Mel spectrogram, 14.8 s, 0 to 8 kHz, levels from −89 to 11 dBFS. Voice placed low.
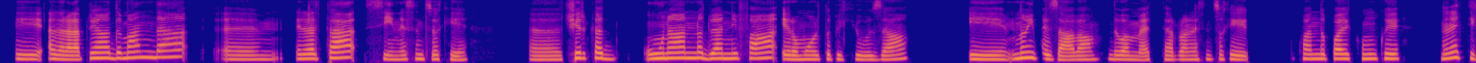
No: high, 215 Hz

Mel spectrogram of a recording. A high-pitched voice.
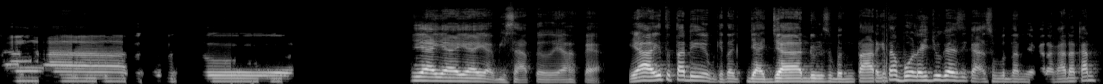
No: medium, 140 Hz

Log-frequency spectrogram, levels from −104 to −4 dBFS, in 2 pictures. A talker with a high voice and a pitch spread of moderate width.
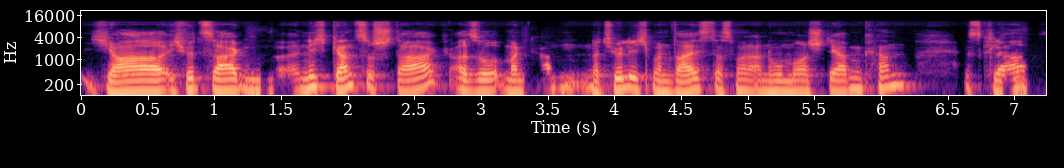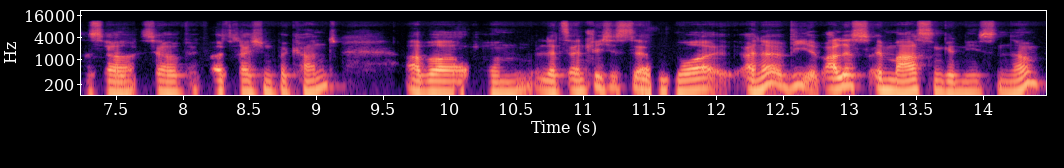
No: low, 135 Hz; average, 3.3 semitones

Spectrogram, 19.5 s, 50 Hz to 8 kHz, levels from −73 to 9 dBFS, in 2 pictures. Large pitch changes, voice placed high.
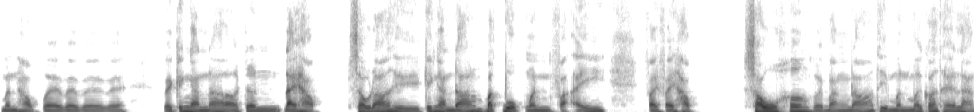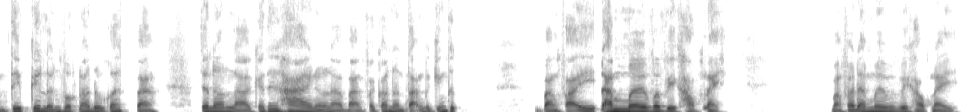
No: wide, 5.7 semitones; low, 125 Hz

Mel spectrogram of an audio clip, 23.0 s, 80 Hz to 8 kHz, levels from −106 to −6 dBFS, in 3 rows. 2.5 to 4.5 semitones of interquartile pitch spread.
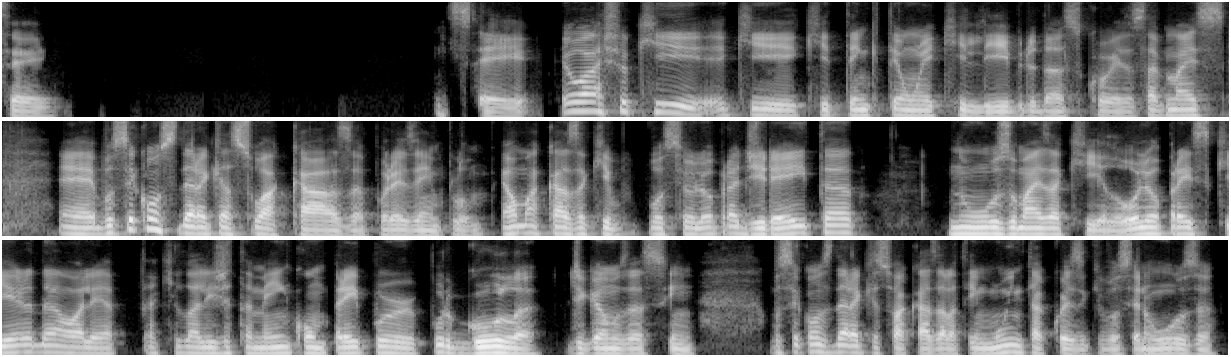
Yes: average, 3.7 semitones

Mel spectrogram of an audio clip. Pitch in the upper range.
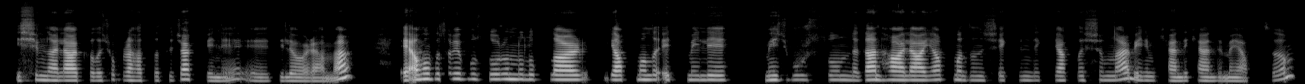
Yes: high, 205 Hz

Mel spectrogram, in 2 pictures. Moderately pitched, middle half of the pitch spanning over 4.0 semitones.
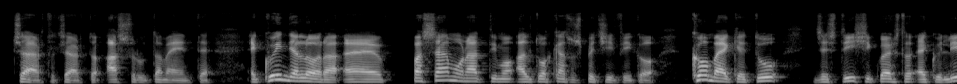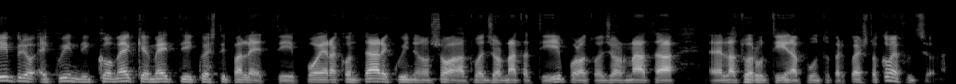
No: low, 115 Hz; average, 4.7 semitones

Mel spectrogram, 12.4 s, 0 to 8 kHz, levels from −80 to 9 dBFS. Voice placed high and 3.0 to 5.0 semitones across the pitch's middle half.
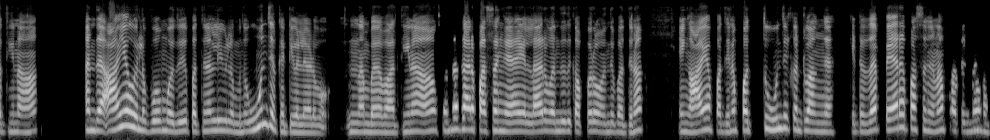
No: high, 200 Hz; narrow, 2.4 semitones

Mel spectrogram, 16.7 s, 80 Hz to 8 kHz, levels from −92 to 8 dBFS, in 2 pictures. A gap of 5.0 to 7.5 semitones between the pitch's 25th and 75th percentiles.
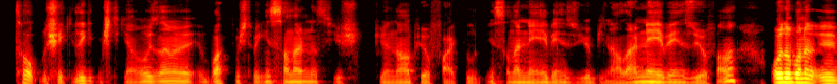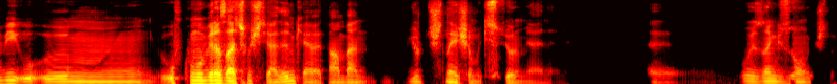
No: average, 3.8 semitones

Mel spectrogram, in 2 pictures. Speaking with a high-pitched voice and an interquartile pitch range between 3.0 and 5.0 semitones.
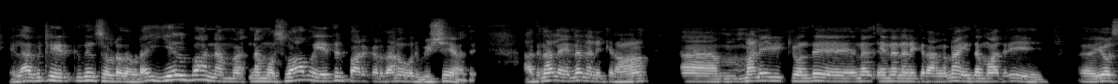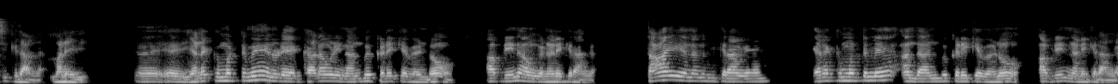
No: medium, 145 Hz; average, 4.2 semitones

